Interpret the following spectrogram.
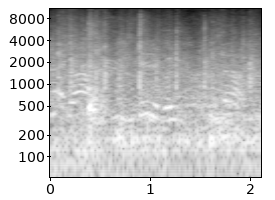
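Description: Several indistinct raised voices, young players and people at the field calling out and chattering over one another, with no clear words.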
